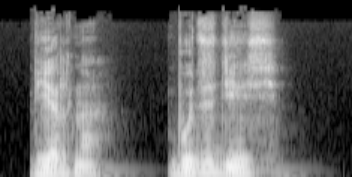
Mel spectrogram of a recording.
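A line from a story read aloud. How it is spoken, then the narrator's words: Surprisingly calm. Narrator (Russian): Удивительно спокойно сказал Джейк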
